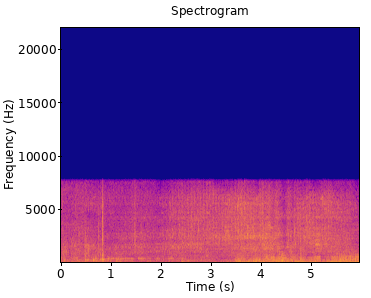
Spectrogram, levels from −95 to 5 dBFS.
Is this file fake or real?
fake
